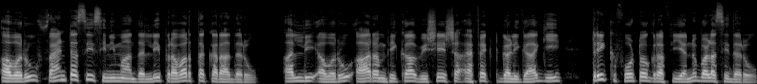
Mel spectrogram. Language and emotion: Kannada, neutral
